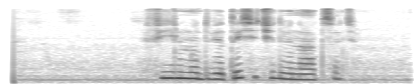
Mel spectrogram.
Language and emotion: Russian, neutral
